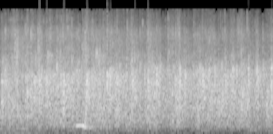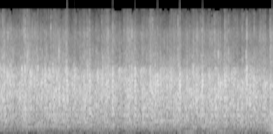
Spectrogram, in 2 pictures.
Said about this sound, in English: And I want to have everybody join in applauding Secretary Lam and thank her for her participation in this conference.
